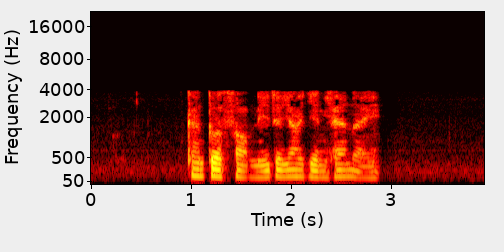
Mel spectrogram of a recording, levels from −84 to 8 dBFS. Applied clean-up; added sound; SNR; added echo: none; none; none; none.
